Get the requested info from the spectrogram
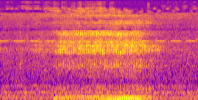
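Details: Duke, a bulldog in Huddersfield, asleep after eating chicken curry, gives a single low, droning snore of about a second with a steady buzzing rattle, then falls quiet.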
